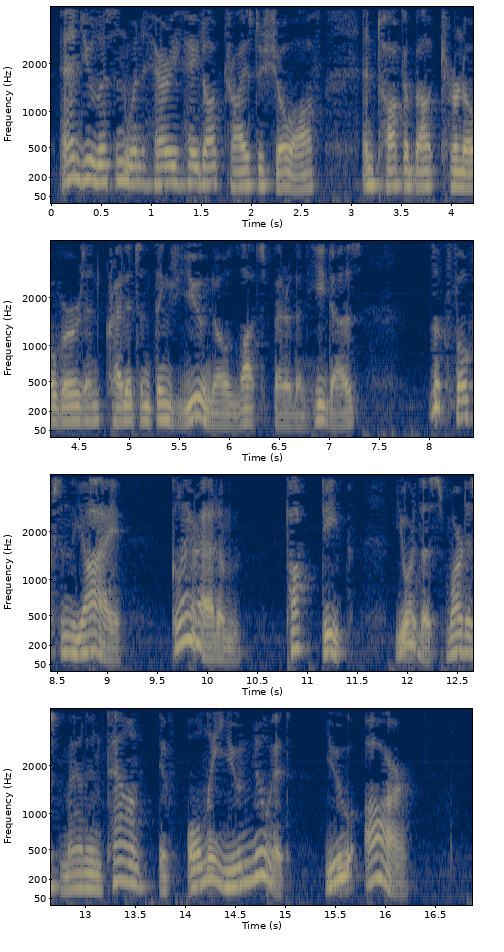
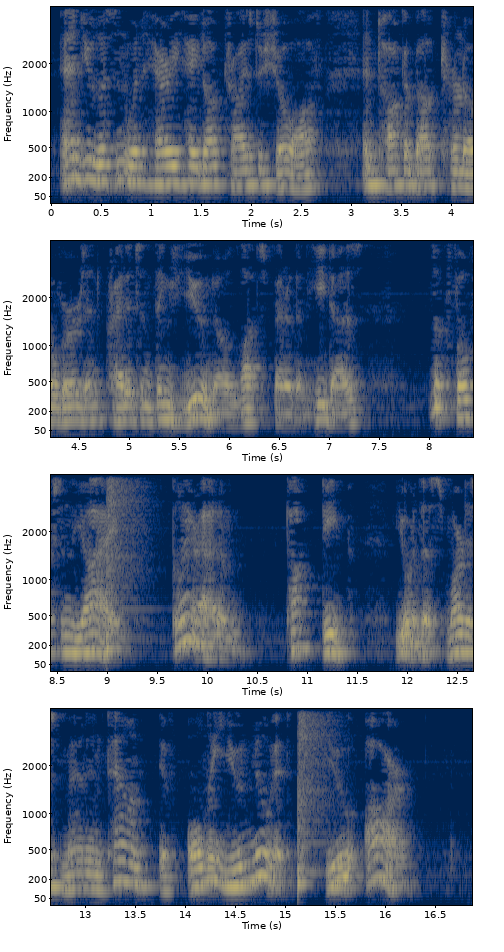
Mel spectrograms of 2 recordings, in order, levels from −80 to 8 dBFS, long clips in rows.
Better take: first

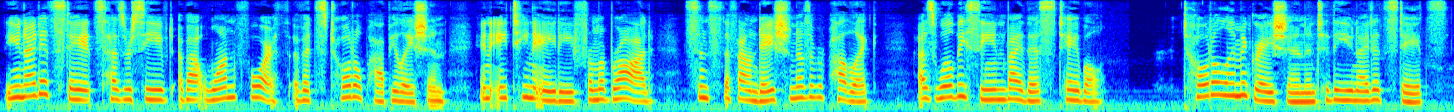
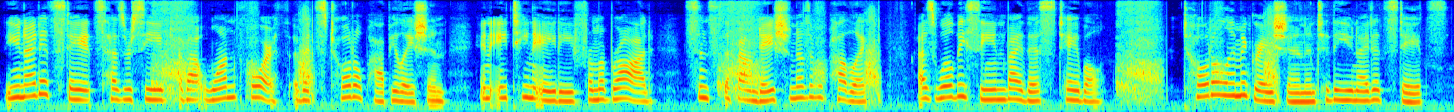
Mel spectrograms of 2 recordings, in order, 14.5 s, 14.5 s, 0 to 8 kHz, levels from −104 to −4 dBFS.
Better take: first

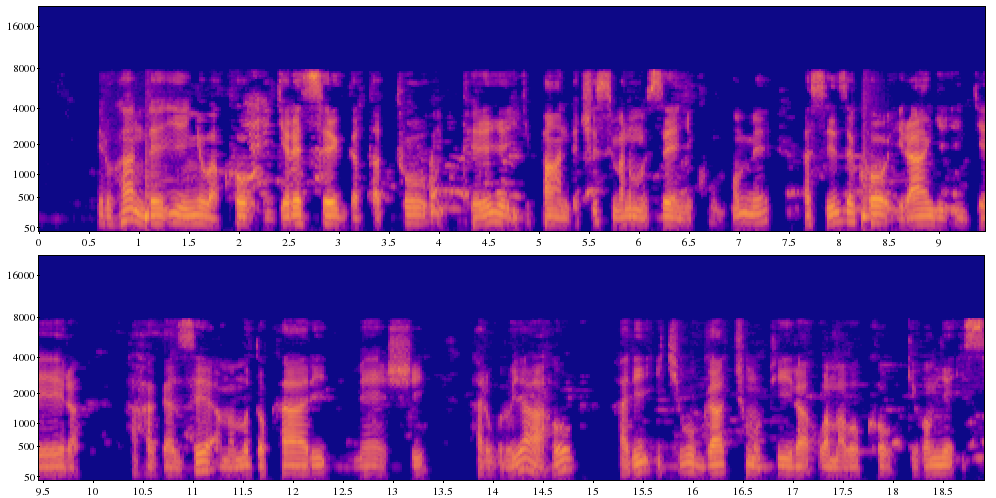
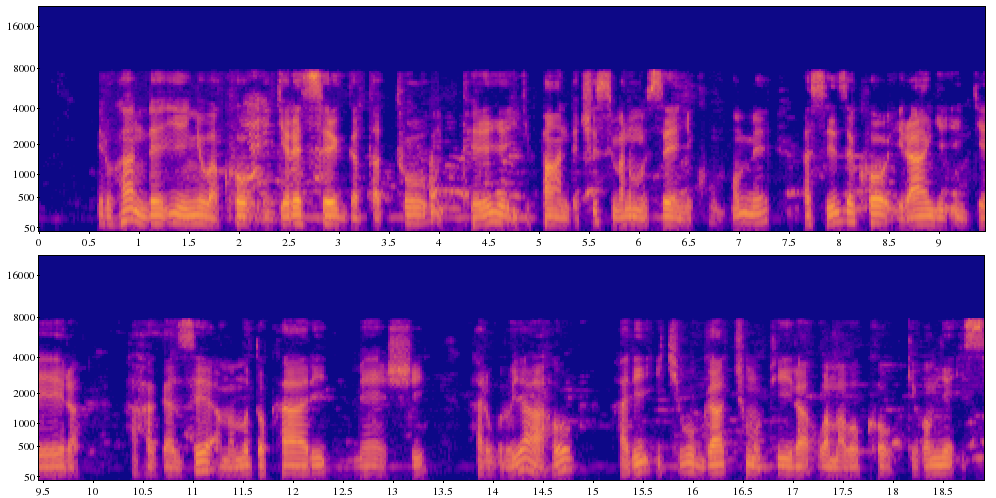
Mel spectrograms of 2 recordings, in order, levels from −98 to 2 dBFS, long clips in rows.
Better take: second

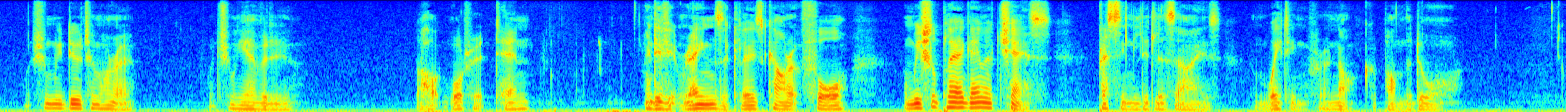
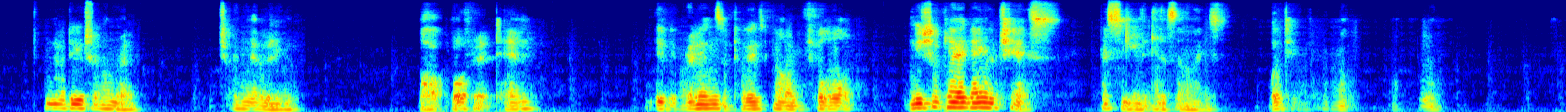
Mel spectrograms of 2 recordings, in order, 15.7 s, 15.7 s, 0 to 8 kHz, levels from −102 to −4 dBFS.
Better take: first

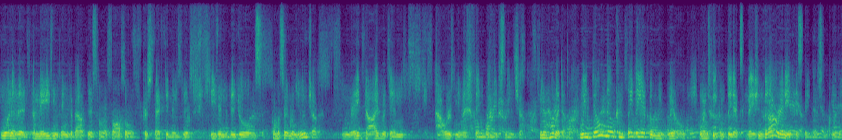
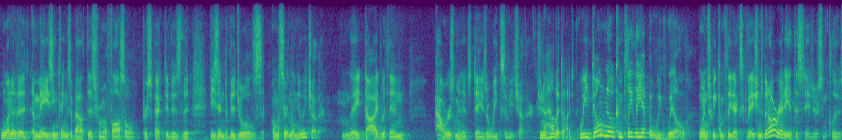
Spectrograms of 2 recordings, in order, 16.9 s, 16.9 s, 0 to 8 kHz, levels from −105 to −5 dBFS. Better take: second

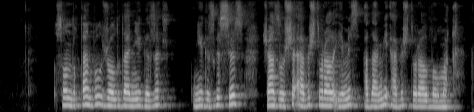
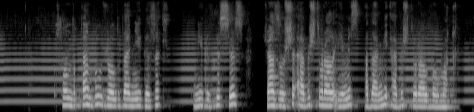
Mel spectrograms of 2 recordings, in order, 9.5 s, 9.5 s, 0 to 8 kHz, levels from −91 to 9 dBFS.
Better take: first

